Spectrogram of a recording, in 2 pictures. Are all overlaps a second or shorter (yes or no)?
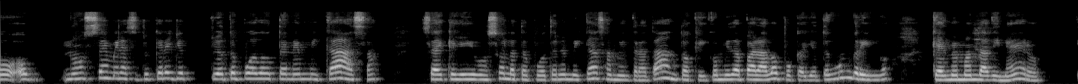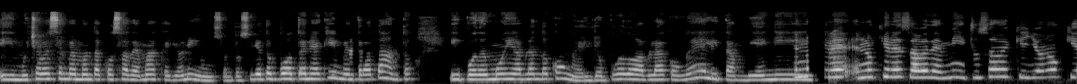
yes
